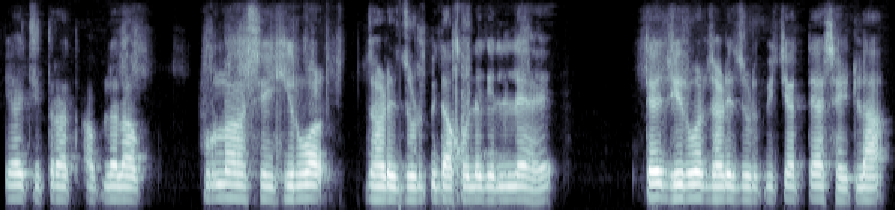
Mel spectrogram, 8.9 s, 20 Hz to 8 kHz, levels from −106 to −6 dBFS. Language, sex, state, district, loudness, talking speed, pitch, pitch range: Marathi, male, Maharashtra, Dhule, -18 LUFS, 120 wpm, 135 Hz, 130-140 Hz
